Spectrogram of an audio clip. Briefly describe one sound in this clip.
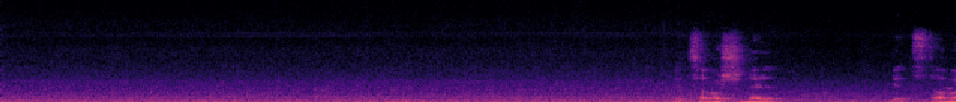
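A standing electric train hums steadily.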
